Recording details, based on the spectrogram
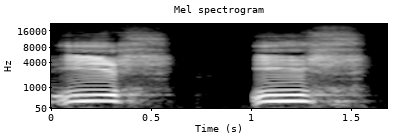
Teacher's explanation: ہا کو بالکل سینے سے نکالیں گے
